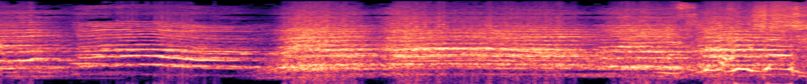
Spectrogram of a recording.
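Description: A choir singing with held notes, the sound growing fuller a little over a second in.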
